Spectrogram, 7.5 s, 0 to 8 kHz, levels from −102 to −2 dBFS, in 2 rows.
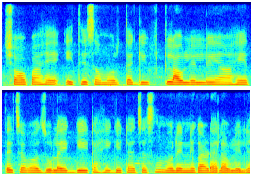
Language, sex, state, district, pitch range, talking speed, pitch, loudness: Marathi, female, Maharashtra, Aurangabad, 190-200 Hz, 150 wpm, 195 Hz, -23 LUFS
